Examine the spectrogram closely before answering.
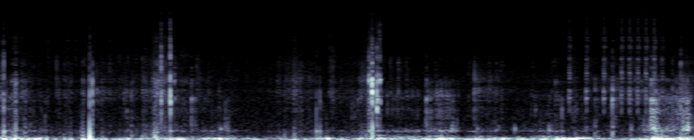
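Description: Paintball markers firing: scattered single pops and then, about six seconds in, a quick string of roughly ten shots in well under a second, over a steady low rumble.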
